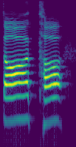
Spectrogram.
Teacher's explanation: दांत और जिह्वा के सहारे बोली जाती है, इसीलिए इसे दंत वर्ण कहते हैं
